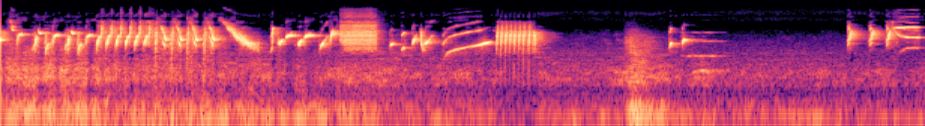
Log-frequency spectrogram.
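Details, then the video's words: Goldfinch song used to encourage males to sing and to teach young goldfinches: fast rippling twitters, a rattling trill, buzzy harsh bursts and upward-sweeping whistles, then a lull with a few sharp chips before the twitter resumes. "Singing the goldfinch is amazing song"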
